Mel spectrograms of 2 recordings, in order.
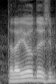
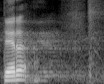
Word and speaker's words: Trayodashi: North Indian people must connect, don't go on clipping away one syllable and come Dhanavantari becomes Dhan, Trayodashi becomes Tera.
